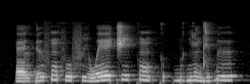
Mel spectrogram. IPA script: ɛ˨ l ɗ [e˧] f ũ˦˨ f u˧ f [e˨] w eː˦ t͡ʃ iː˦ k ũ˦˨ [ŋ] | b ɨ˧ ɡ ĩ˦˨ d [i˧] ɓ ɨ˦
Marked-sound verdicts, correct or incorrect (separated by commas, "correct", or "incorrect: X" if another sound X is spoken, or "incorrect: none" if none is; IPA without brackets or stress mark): incorrect: ɨ˧, incorrect: i˨, incorrect: k, incorrect: i˦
